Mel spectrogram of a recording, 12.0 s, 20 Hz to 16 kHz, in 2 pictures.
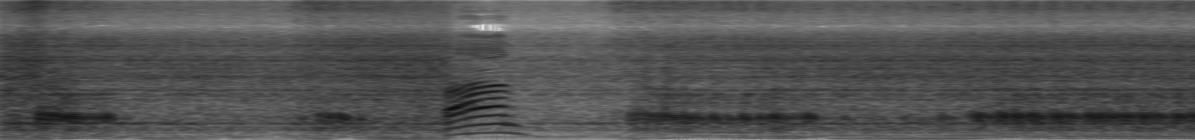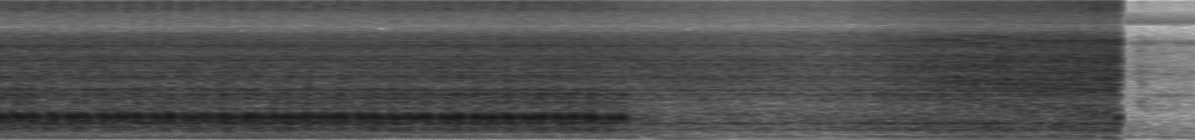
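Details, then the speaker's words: High-mileage Toyota Harrier with original tensioner, AC on, in reverse, revved to about 1000 rpm: steady droning growl as the worn tensioner with a weak spring vibrates; tensioner and loose balancer shaft replaced. "Oke Guys jadi tadi kita udah konfirmasi itu ada suara dari Tensioner bunyi ngorok gitu pas masuk R terus digas itu tensionernya geter dan bunyi ngorok akibat Eh pegasnya udah lemah"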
